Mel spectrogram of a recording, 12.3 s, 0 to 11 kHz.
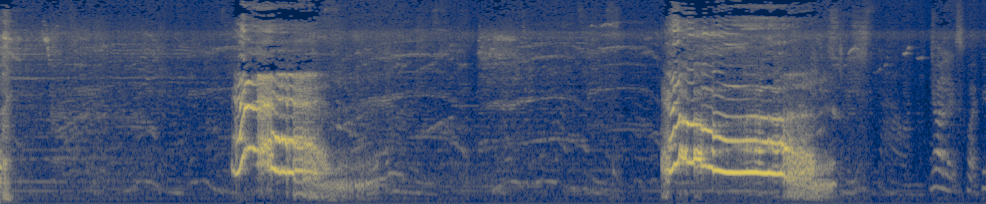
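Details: Pet Cocker Spaniel howling along to R2-D2 beeps and whistles indoors: two long, wavering howls, each lasting about two seconds, the second higher and steadier, with faint electronic chirps between them.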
